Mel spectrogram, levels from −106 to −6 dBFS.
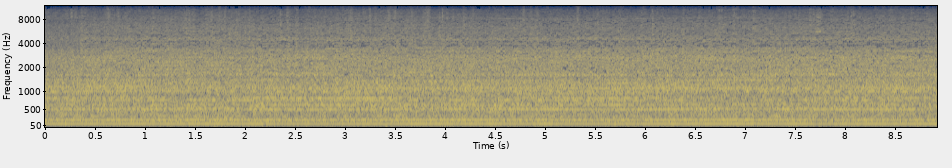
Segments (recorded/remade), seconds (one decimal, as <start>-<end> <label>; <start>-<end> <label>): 0.0-8.9 recorded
